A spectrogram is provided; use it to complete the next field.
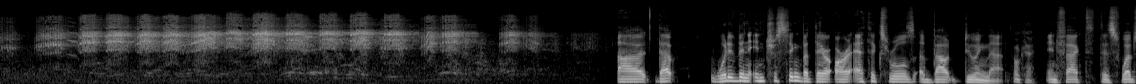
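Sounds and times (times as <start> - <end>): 
monk parakeet calls: 0.0 - 6.1
speech: 6.2 - 11.3.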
